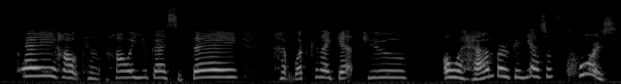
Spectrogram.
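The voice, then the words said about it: Fake upbeat customer service voice. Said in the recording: “I have such a fake customer service voice... your either pitch goes higher or lower”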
